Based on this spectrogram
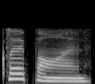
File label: "clip-on", English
